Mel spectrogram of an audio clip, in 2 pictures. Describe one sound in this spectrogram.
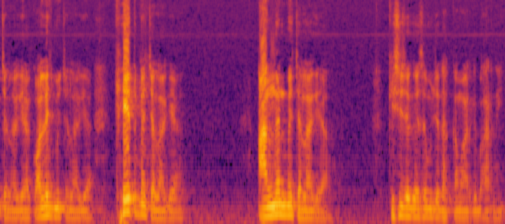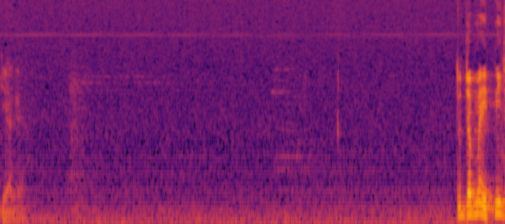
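A man speaks with animation into a nearby microphone, pausing between phrases.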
